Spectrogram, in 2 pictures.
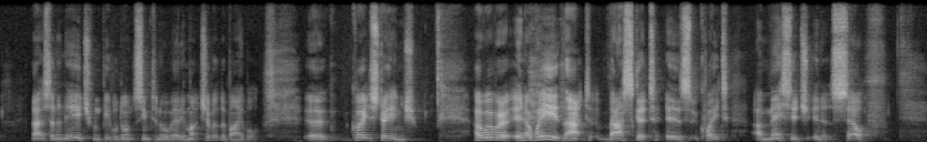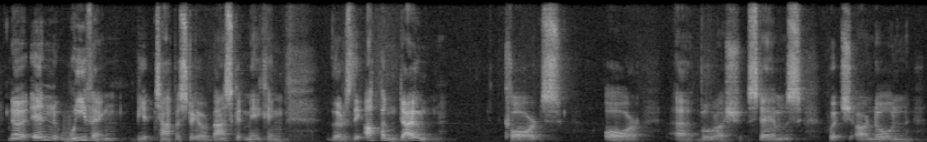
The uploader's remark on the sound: Audio podcast of morning service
